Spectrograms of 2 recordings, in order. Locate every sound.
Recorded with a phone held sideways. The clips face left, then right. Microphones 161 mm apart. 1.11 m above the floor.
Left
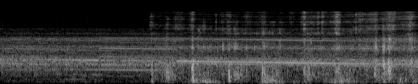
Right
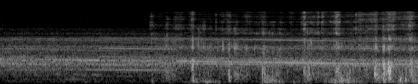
1.5 s running footsteps: 50° left (ahead or behind); by 4.2 s 40° right (ahead or behind)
